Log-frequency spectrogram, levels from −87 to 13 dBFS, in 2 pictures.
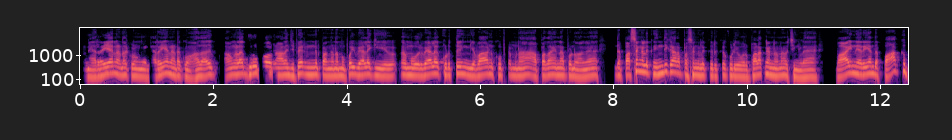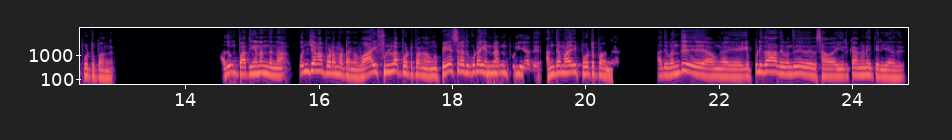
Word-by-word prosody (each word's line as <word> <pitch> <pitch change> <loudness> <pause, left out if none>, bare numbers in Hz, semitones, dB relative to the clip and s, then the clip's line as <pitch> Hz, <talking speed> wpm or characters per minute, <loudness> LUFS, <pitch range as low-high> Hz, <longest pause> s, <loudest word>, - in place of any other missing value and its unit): நெறைய 140 +6 +1
நடக்குங்க. 150 -4 0
நெறைய 150 +7 0
நடக்கும். 140 -5 -2
அதாவது 145 +3 +1 0.2
அவங்க 155 +3 -1
எல்லாம் 170 -1 +1
குரூப்பா 185 +2 0
ஒரு - - -4
நாலஞ்ச 155 0 +1
பேரு 175 -1 +2
நின்னுப்பாங்க. 150 -3 0
நம்ம 145 0 +1
போயி 165 0 +3
வேலைக்கு 155 -1 +1 0.4
நம்ம 155 -1 +2
ஒரு 145 - 0
வேல 175 +2 +3
குடுத்து 155 +3 0
இங்க 150 -2 +1
வான்னு 165 0 0
கூப்ட்டோம்ன்னா, 150 0 -2 0.2
அப்ப 145 +2 -1
தான் 160 0 0
என்ன 155 -1 +1
பண்ணுவாங்க. 135 -1 +1 0.4
இந்த 155 -1 -2
பசங்களுக்கு 200 0 +2
ஹிந்தி 200 +5 +1
கார 200 -2 +2
பசங்களுக்கு 150 -1 -1
இருக்கக்கூடிய 140 0 -2
ஒரு 130 - -4
பழக்கம் 165 +3 +1
என்னன்னா 150 +1 0
வச்சுக்கங்களேன், 130 -1 -1 0.4
வாய் 180 +7 +3
நெறைய 170 +2 +2
அந்த 170 -4 -1
பாக்கு 220 +9 0
போட்டுப்பாங்க. 130 -5 -1 1.7
அதுவும் 195 +1 0
பாத்தீங்கன்னா, 180 +3 +2
இந்த 170 -3 +2
நா - - +2 0.3
கொஞ்சல்லாம் 225 0 +2
போடமாட்டாங்க. 165 -8 +1
வாய் 195 +7 +3
புல்லா 215 +3 +3
போட்டுப்பாங்க. 175 -4 +1
அவங்க 145 +1 0
பேசுறது 215 0 +2
கூட 220 +1 +3
என்னன்னு 190 +1 0
புரியாது. 160 -7 -2 0.2
அந்த 175 +6 +1
மாதிரி 205 +2 +3
போட்டுப்பாங்க. 170 -3 0 0.7
அது 160 - -2
வந்து 195 +7 +1 0.4
அவங்க 140 0 -1 0.4
எப்டி 210 +10 -2
தான் 215 -1 +3
அது 185 - 0
ஸ - - 0
வந்து 175 +1 0 0.7
இருக்காங்கன்னே 160 +3 -1
தெரியாது. 130 -2 -1
160 Hz, 165 wpm, -23 LUFS, 145-180 Hz, 1.7 s, போயி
